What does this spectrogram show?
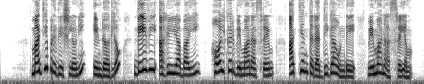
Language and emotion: Telugu, neutral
